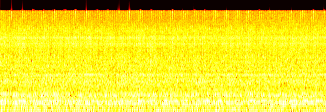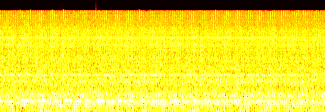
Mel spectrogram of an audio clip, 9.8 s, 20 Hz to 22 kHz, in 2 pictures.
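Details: Volvo S80 2.5T idling after 10–20 minutes running: steady high thin whistle over even idle, strong vacuum sucking at oil cap; caused by failed crankcase breather box/filter, solved by replacing it.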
